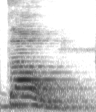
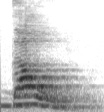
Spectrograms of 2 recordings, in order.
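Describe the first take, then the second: First: ضوء said again, loud and clear; Arabic pronunciation. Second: ضوء said loud and clear; Arabic pronunciation. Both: Shown as a demonstration. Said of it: "A second example is".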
